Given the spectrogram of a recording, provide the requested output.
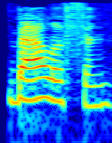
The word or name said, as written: balafon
